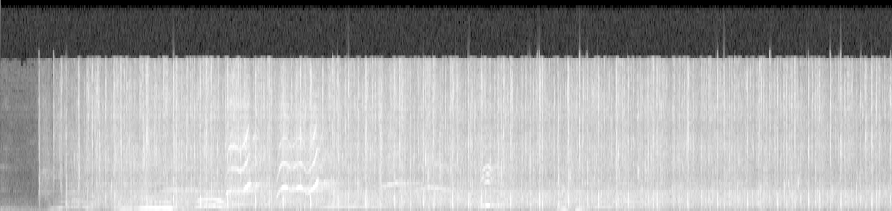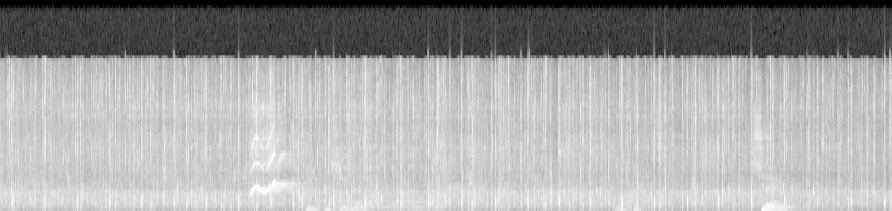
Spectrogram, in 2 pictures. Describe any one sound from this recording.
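People in an audience cheer and whoop.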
